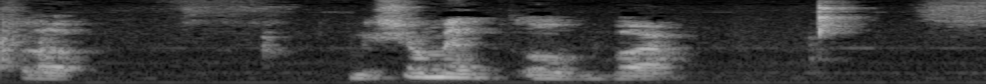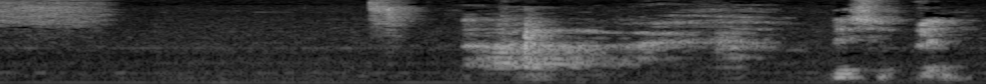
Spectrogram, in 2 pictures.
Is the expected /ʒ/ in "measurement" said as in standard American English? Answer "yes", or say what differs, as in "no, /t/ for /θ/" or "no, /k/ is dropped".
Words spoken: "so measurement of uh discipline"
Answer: no, /s/ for /ʒ/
